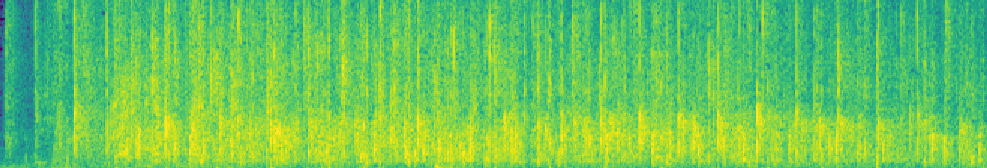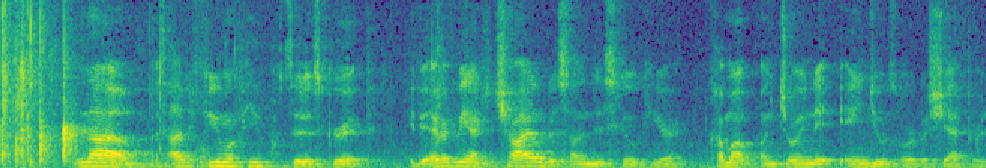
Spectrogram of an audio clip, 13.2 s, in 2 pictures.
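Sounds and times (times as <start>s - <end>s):
crowd applauding: 0.0s - 7.2s
speech: 7.1s - 13.1s.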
